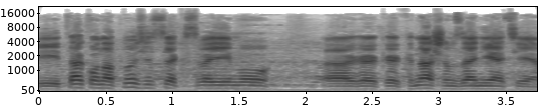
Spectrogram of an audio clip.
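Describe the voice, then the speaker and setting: A man's pitch moves an ordinary amount as noticeable noise carries on behind him. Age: 60s. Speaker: trainee. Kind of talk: testimonial. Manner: halting.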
